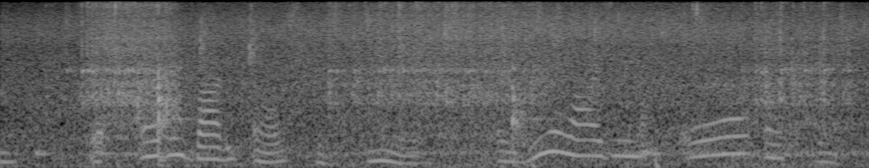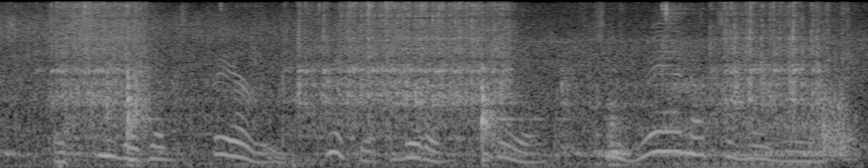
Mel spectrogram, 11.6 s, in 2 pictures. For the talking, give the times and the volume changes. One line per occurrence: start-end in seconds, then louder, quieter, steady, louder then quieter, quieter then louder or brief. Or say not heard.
0.0-11.3 steady.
